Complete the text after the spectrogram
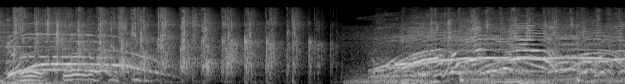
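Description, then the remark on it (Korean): A large audience bursts into loud cheering and shouting, with rapid clapping running through the middle, applauding to welcome a speaker's talk, then the crowd swells again with excited yells. “지금부터 박수로 청해 듣도록 하겠습니다.”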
